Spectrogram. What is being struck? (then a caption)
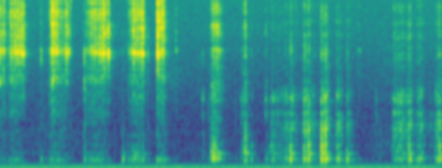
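Stick of sidewalk chalk scraped by a metal palette knife. A metal palette knife scrapes a solid blue popsicle-shaped stick of sidewalk chalk, sending flakes and powder onto a plastic mat. Quick, bright, gritty scraping strokes come first, then sharper scratchy clicks and crumbling taps. A steady low hum runs underneath throughout.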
